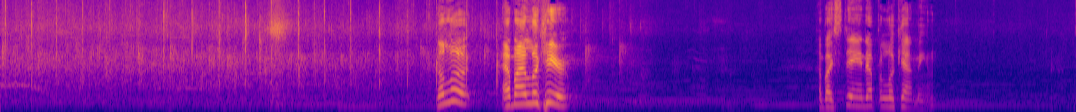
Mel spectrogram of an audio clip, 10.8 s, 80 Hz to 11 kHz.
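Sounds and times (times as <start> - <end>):
audience applause at an evening gathering: 0.0 - 6.5
speech: 4.4 - 5.8, 8.2 - 9.4.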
